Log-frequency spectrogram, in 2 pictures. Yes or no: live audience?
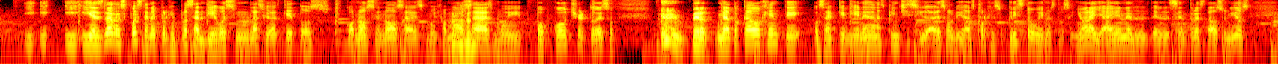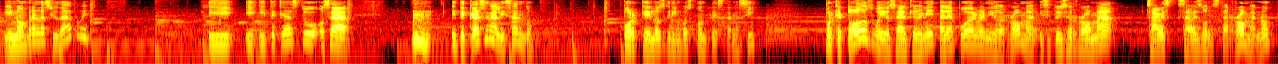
no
